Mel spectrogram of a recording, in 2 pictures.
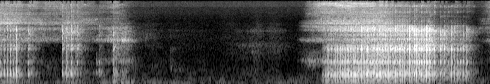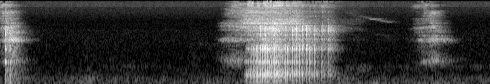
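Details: Morning snoring from a man, recorded to check whether he really snores: two loud, rough, rattling breaths a few seconds apart with quiet between.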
